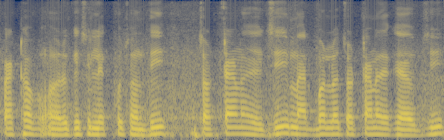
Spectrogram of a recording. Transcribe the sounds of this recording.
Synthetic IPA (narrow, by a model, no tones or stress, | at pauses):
paʈʰɔɾkit͡ʃʰulekʰut͡ʃʰɔnt̪i | t͡ʃɔʈːaɽ̃ɔɦewt͡ʃʰimaɾ̚bɔlɔt͡ʃɔʈːaɽ̃ɔd̪ekʰawt͡ʃʰi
